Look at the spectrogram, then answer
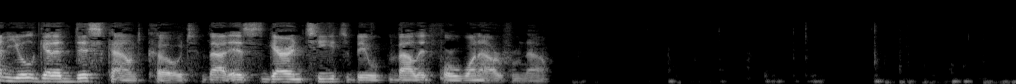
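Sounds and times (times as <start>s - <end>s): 
speech: 0.0s - 5.6s
typing on a computer keyboard: 6.5s - 10.1s.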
